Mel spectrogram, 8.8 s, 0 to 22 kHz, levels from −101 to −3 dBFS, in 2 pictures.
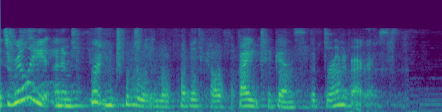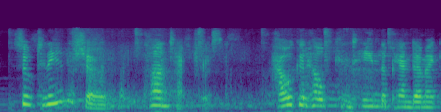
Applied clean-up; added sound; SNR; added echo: neural separator model SepFormer DNS4.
